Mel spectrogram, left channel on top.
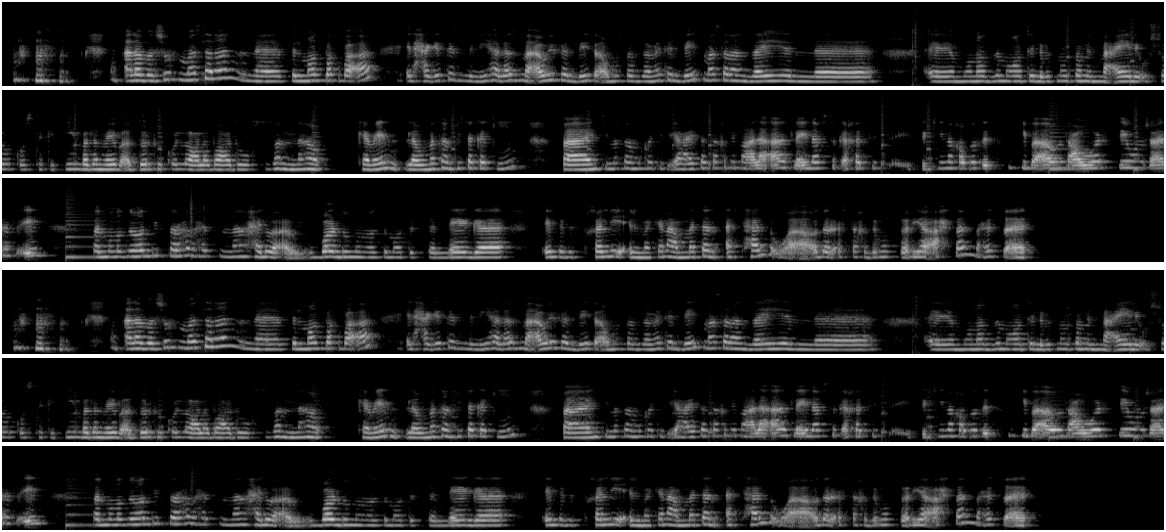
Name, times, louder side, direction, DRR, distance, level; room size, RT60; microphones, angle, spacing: voice 1, 0.1-11.9 12.3-14.8 15.2-20.2 20.5-21.5 21.8-23.9 24.2-28.3 28.6-33.5, left 2 dB, 20° left, 0.8 m, -28 dB
sound 1, 9.1-9.3 10.6-10.7 11.3-11.4 12.3-12.4 13.2-13.3 14.7-14.8 16.1-16.2 17.5-17.6 18.3-18.4 18.7-18.8 20.4-20.5 20.9-21.0 22.1-22.5 22.9-23.0 23.9-24.3 25.1-25.3, left 4 dB, 45° left, 0.9 m, -42 dB
8.4 x 3.0 x 4.3 m
head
